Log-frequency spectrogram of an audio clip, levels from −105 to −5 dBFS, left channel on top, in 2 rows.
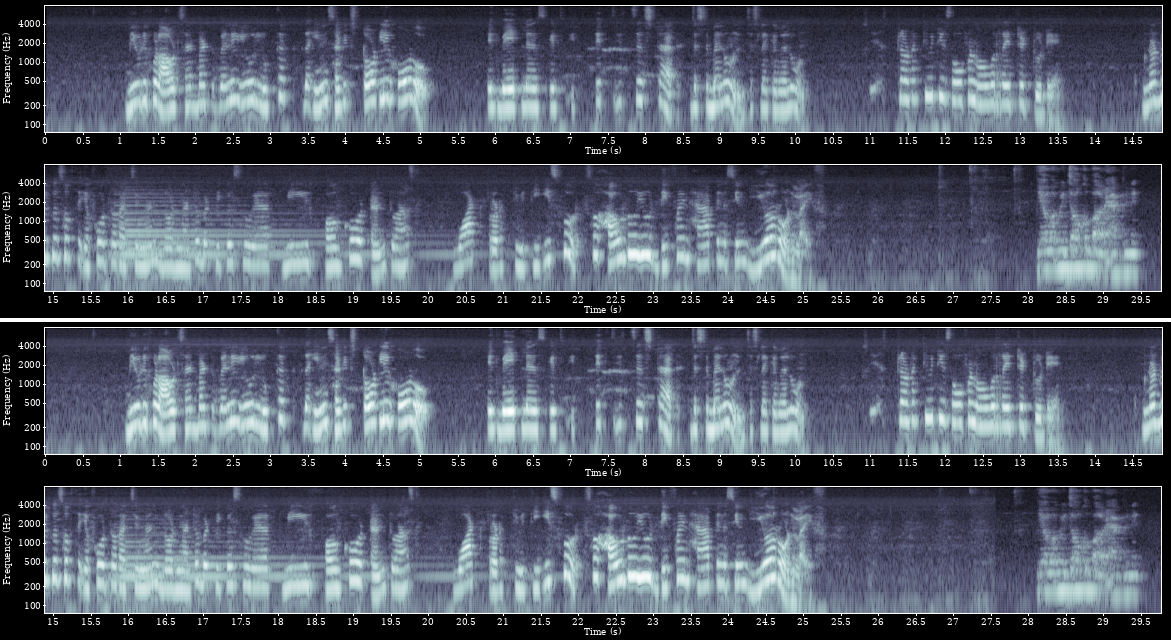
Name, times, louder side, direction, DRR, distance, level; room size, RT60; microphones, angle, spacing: voice 1, 1.1-5.1 5.9-7.1 7.3-10.1 11.0-13.6 14.6-19.8 20.3-25.3, right 3 dB, 25° right, 0.3 m, -21 dB
sound 1, 15.7-21.8, right 1 dB, 40° left, 1.7 m, -36 dB
voice 2, 27.8-29.4, left 2 dB, 85° left, 1.4 m, -30 dB
5.0 x 2.5 x 3.7 m
head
